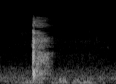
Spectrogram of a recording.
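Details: An adult who has been ill with a cough on and off for two days, with fever, gives a single short, sharp cough against quiet room noise.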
